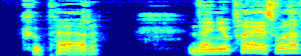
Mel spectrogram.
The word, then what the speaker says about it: Kuper: But if you don't spell it like the English word for someone who makes barrels, but rather Kuper, and pronounce it accordingly, Cooper, then your players will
